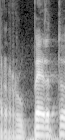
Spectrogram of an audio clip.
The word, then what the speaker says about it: Rupert: el hijo se llamaba Ruperto, era un militar muy prestigioso, entonces Carlos lo manda a llamar de Alemania. Ruperto del Rin se llamaba. Pero ¿cómo se dice en alemán? Rupert.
